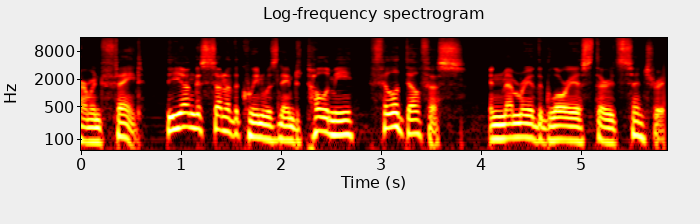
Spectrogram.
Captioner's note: uh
